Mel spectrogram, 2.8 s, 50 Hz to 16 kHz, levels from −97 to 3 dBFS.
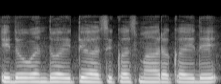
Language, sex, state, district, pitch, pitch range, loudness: Kannada, male, Karnataka, Bidar, 165 Hz, 160-170 Hz, -13 LUFS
